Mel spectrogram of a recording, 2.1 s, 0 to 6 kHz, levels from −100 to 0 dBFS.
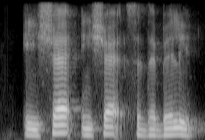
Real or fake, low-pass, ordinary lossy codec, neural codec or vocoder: fake; 5.4 kHz; none; codec, 24 kHz, 0.9 kbps, WavTokenizer, small release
